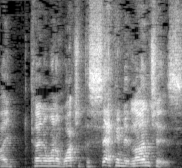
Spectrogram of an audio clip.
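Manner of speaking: slow, drawn-out sarcastic eagerness.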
